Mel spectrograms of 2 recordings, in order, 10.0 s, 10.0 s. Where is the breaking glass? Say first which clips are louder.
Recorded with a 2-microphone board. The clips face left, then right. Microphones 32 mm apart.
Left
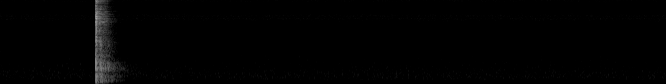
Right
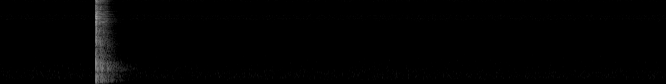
Even; centre (ahead or behind), 0.9 m.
